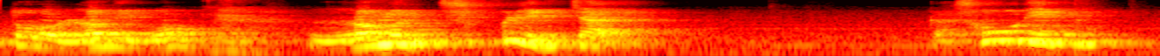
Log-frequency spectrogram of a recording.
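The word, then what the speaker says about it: Tô Lâm: 그 어 또론 여기 아까 또 람이라고 쓸 수 있었데 또 넘이라 쓰십시오 앞으로 그냥 왜냐면 베트남 발음으로 또 럼이 럼은 수풀 림자 그니까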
